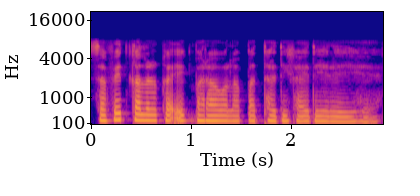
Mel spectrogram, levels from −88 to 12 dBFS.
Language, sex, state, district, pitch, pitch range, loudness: Hindi, female, Arunachal Pradesh, Longding, 185 Hz, 175-195 Hz, -17 LUFS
